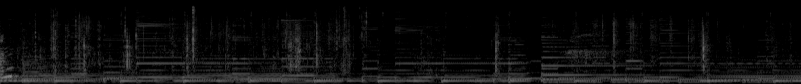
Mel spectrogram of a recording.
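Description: Soft background music of held chords that shift about five and a half seconds in, with a few short crinkles and clicks from a small plastic mailer packet being handled.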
